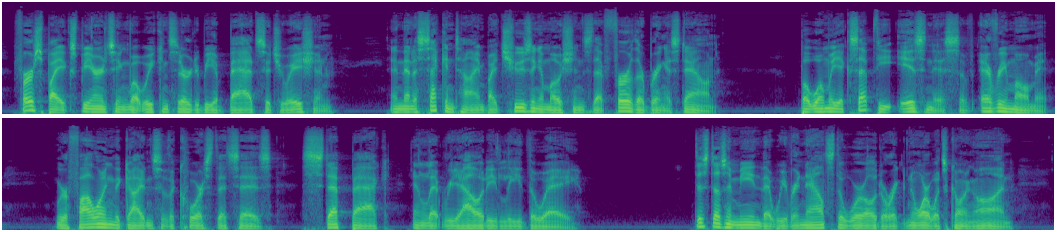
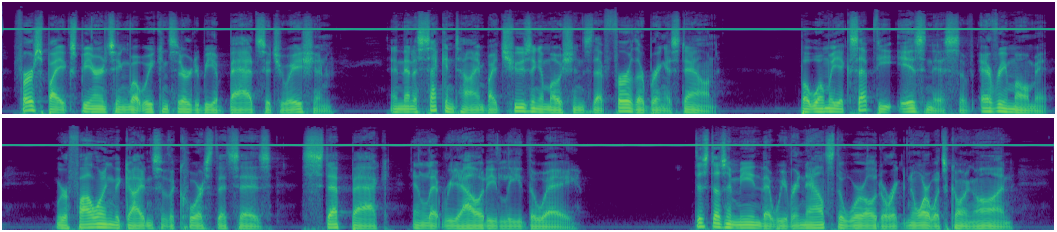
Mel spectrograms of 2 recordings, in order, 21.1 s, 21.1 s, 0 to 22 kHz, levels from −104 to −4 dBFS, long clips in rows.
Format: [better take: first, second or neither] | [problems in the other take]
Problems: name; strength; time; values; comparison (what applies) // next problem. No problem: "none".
first | high-pitched whine; loud; throughout; 8 kHz, 5 dB below the speech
